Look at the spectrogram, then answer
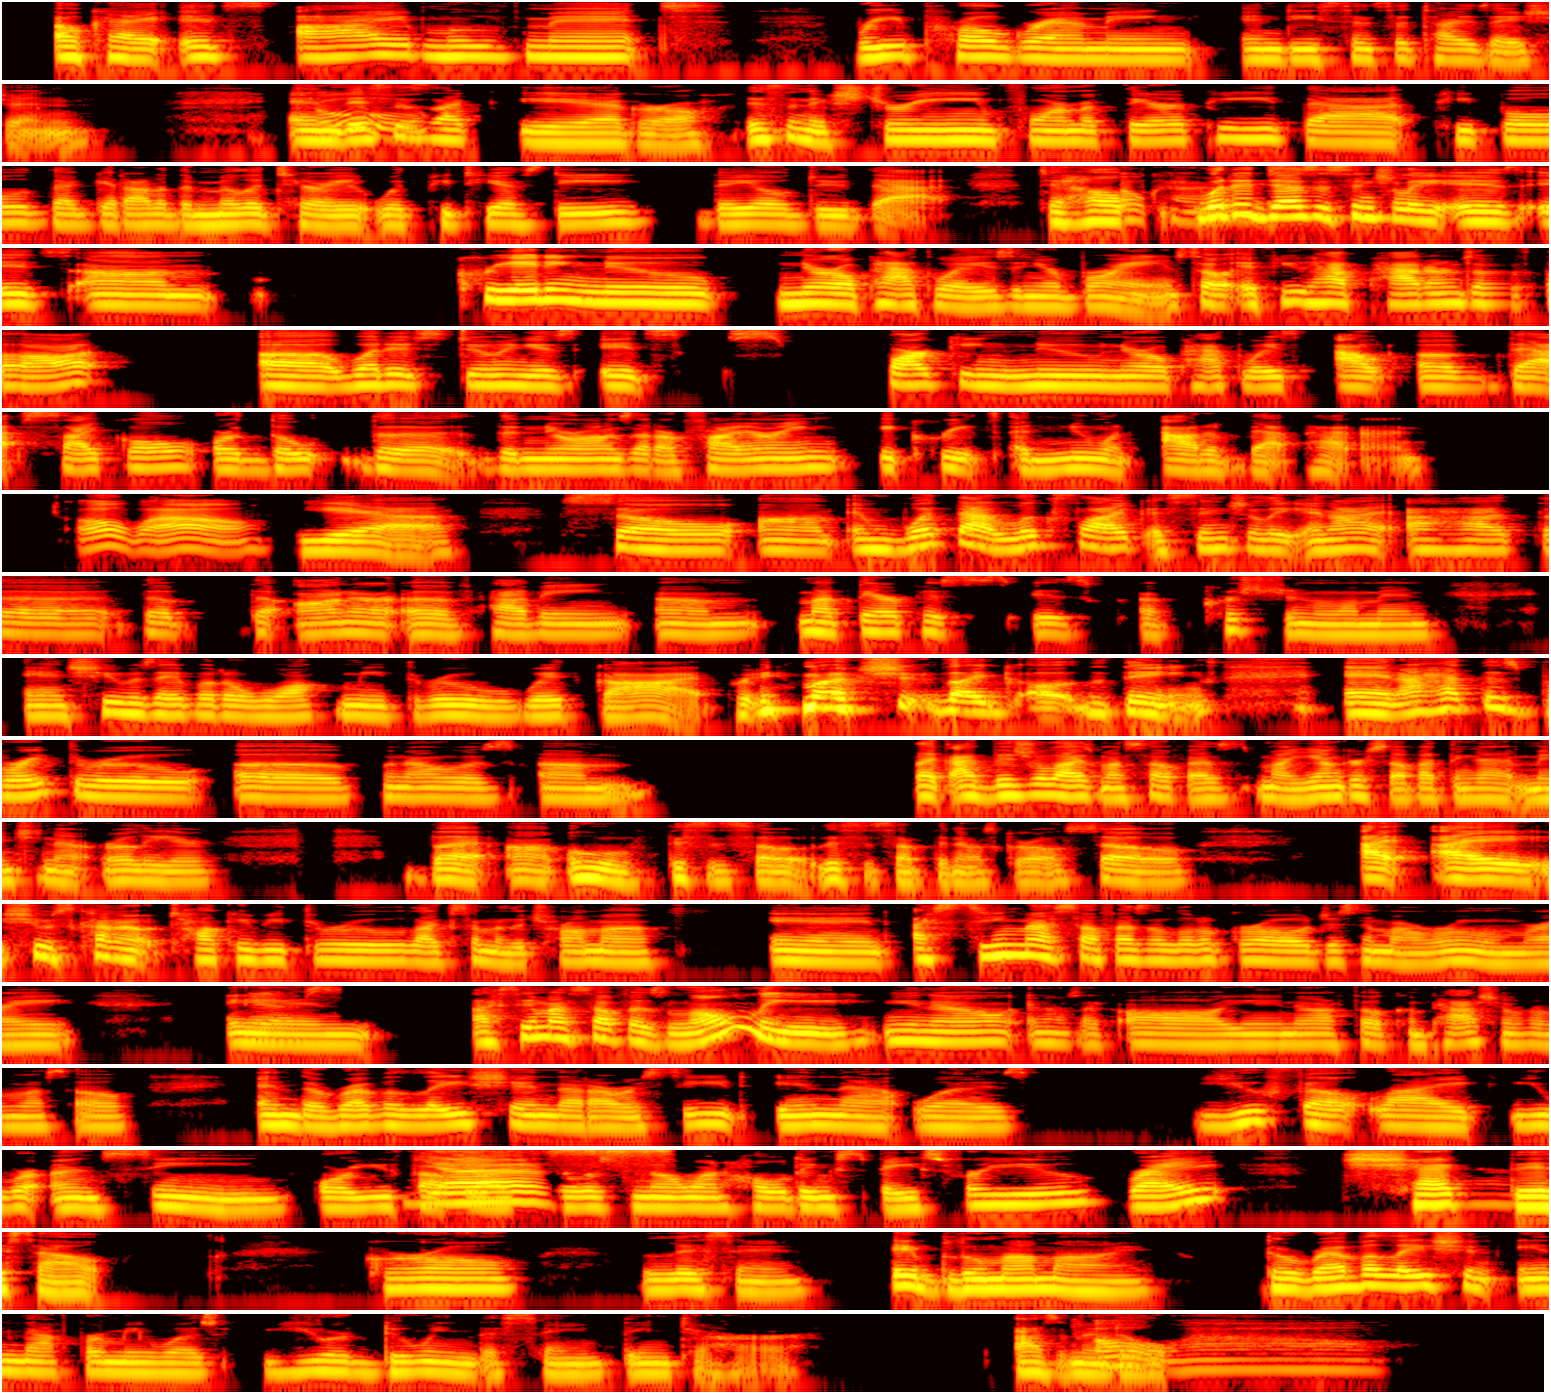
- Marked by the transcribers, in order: other background noise; laughing while speaking: "pretty much"
- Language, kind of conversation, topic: English, unstructured, What’s the biggest surprise you’ve had about learning as an adult?
- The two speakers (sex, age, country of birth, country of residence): female, 40-44, United States, United States; female, 40-44, United States, United States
